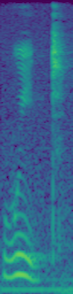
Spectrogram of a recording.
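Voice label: "weed", Nigerian Pidgin, female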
